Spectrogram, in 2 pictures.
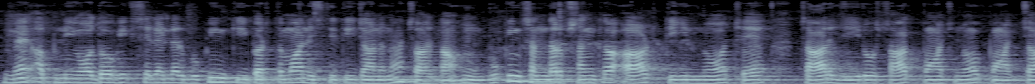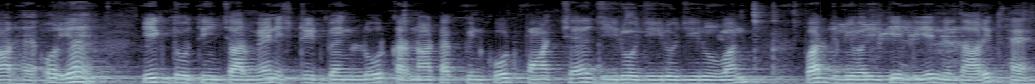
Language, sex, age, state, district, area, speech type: Hindi, male, 18-30, Madhya Pradesh, Seoni, urban, read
